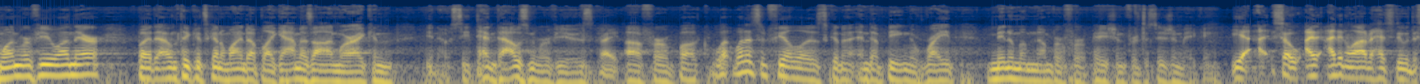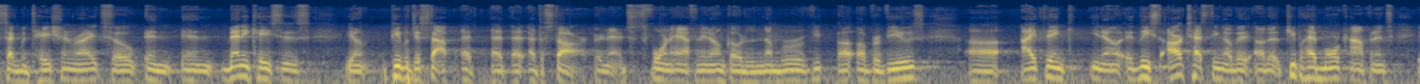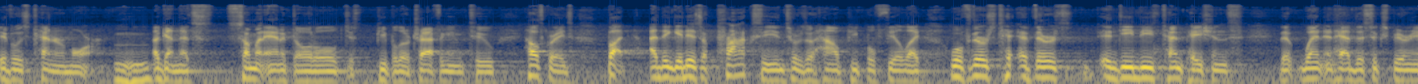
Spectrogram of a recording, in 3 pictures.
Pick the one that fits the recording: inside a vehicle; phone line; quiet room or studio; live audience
live audience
